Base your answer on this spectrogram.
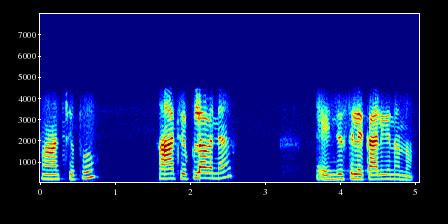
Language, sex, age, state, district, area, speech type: Telugu, female, 30-45, Telangana, Vikarabad, urban, conversation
